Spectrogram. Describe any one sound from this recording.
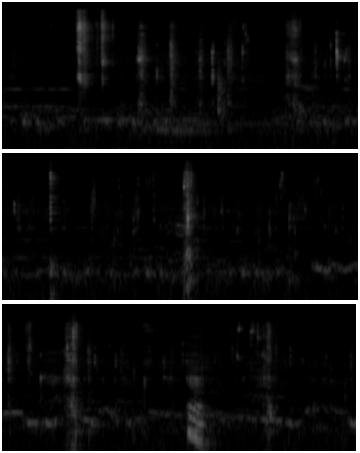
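A man slurps soup loudly from a spoon, close by.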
